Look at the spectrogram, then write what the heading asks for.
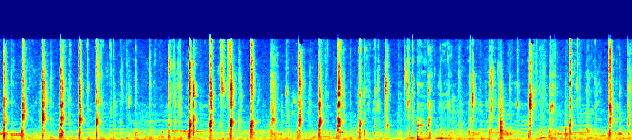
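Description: Close-miked eating sounds: wet chewing and lip-smacking of rice and curry, a string of sharp irregular clicks, a few a second.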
